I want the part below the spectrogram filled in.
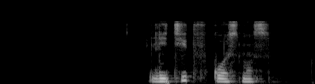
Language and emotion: Russian, neutral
